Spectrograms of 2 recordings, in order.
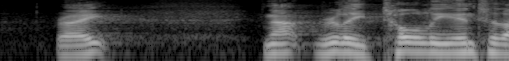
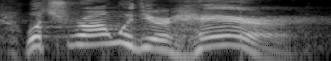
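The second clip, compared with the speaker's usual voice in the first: high, loud mocking kid voice; taunting kid; 11 semitones higher, 8 dB louder, slower than usual. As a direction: jeer at the new boy like a schoolyard bully. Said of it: "one kid looks up and he sees me and says".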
